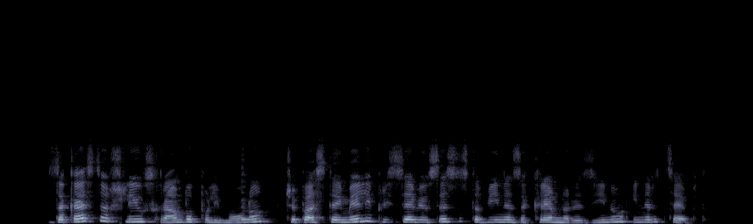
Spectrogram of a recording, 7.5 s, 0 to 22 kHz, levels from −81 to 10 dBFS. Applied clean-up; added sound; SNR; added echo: neural mask model Resemble Enhance denoiser.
